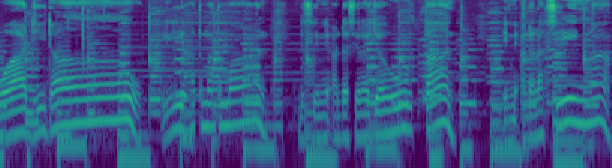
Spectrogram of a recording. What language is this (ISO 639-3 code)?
ind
